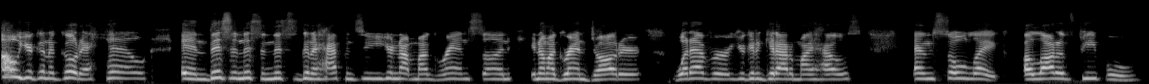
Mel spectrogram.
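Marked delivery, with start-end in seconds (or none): 0.0-8.6 mock angry, condemning tirade. Retelling how religious older family members react to coming out: imitating relatives yelling and screaming. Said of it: "yelling and screaming".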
